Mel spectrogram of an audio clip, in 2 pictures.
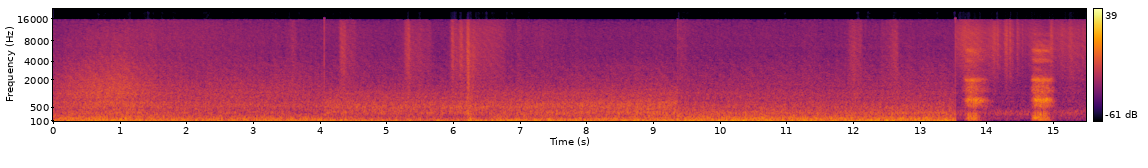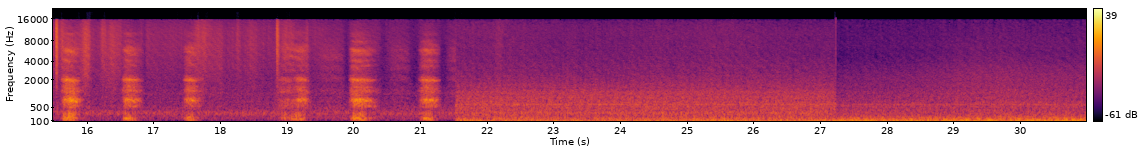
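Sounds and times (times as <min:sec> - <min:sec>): blizzard wind rumble: 0:00.0 - 0:31.0
person gasping for breath: 0:13.6 - 0:18.0, 0:18.8 - 0:21.6.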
